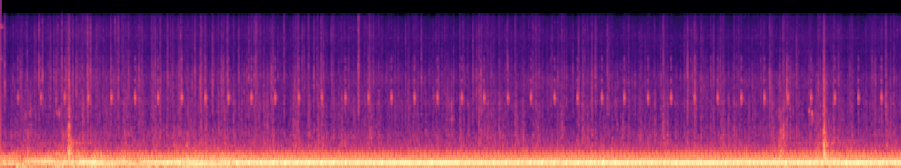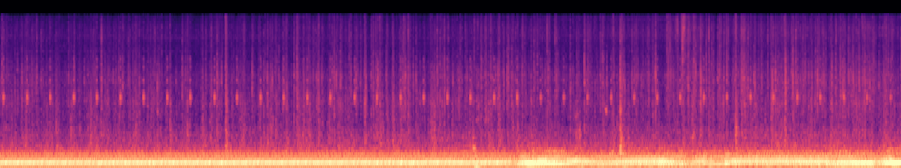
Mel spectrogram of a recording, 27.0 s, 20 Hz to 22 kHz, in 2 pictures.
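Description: Nissan 350Z Nismo's 3.5-litre V6 idling steadily at a stop, heard from inside the cabin. The engine note falls as it slows at the start, wavers briefly about two-thirds through, and begins to rise as the car pulls away right at the end.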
